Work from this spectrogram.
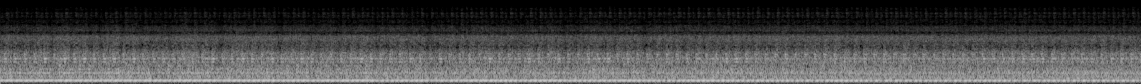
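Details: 1990 Maytag LA211 washer on spin cycle: steady loud low groan at even pitch with faint pulsing. Belts, brake and the bearing the brake spins on already replaced; cause still unknown.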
